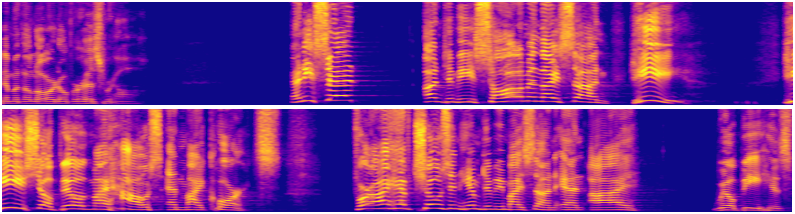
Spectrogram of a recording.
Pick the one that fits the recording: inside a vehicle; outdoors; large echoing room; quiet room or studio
large echoing room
